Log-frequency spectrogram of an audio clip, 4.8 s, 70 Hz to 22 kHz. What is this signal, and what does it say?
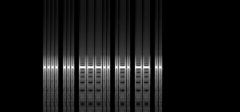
Morse code, heard as a keyed tone, about 30 wpm, 700 Hz. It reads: HS8RMI
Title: DXCC-100 Call Signs - 6 Characters - Repeated 3x - 30wpm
